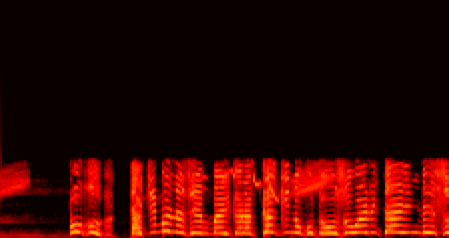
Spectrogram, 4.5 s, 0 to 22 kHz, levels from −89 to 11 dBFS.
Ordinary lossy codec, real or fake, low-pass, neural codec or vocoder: none; real; 7.2 kHz; none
